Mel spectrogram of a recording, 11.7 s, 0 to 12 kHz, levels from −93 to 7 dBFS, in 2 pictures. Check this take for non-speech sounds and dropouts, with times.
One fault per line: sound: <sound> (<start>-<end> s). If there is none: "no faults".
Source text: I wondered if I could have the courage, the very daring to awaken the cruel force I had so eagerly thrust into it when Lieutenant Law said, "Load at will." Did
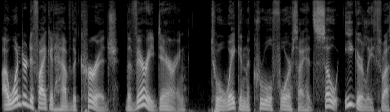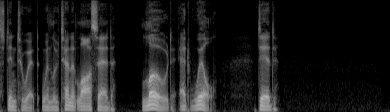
no faults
